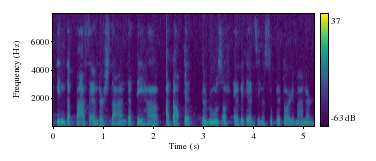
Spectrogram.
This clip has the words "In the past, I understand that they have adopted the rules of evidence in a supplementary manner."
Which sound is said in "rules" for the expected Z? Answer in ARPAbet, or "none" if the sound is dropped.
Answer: S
